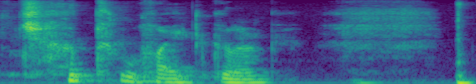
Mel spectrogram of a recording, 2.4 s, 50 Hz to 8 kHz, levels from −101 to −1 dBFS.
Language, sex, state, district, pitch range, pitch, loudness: Hindi, male, Bihar, Gaya, 100-140 Hz, 115 Hz, -26 LUFS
